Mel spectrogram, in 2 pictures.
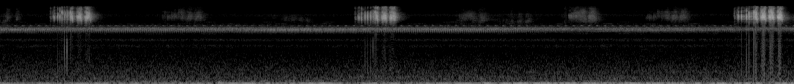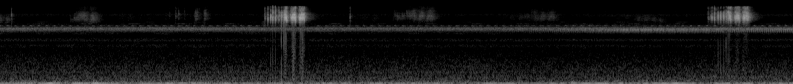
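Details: Katydid calling in summer: short, harsh, very high-pitched raspy bursts repeated about every three seconds, set against a continuous high, steady insect drone.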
